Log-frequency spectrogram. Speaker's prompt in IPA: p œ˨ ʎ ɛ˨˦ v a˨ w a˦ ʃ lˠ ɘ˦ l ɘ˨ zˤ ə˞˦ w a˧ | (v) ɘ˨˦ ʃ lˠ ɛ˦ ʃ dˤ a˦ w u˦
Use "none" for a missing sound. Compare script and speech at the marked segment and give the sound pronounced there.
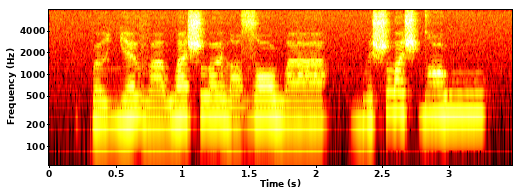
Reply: b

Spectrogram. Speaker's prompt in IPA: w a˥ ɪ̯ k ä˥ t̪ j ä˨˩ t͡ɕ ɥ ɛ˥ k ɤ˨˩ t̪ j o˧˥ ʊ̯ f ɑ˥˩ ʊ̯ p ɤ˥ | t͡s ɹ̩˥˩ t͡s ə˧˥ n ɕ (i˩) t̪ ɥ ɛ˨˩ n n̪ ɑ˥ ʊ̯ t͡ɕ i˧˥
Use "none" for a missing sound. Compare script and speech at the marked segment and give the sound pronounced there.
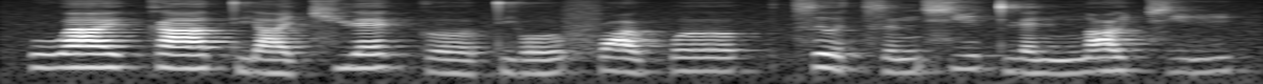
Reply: i˥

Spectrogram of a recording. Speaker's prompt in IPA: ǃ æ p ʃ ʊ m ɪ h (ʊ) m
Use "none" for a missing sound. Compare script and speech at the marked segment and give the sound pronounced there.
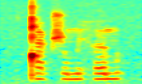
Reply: ə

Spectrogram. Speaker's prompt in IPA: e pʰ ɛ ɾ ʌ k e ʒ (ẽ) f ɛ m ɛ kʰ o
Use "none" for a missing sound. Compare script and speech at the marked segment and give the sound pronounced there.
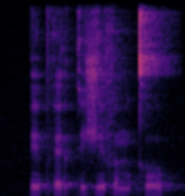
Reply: e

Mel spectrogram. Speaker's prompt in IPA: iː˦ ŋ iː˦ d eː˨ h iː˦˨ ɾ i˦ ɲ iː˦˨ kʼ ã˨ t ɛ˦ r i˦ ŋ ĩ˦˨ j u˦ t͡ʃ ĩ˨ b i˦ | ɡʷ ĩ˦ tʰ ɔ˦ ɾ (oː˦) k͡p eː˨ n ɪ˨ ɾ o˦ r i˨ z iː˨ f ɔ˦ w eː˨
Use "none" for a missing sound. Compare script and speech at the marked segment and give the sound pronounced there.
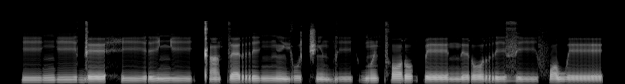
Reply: o˦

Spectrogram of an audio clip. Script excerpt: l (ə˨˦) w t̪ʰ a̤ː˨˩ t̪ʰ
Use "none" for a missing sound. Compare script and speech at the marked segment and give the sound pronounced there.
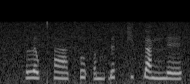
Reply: ə˨˦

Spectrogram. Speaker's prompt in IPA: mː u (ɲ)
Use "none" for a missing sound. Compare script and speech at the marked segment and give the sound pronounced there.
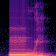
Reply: j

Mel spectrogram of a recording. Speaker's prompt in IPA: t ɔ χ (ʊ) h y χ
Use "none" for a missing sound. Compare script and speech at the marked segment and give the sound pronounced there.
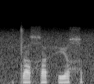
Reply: ʊ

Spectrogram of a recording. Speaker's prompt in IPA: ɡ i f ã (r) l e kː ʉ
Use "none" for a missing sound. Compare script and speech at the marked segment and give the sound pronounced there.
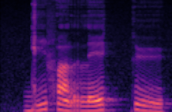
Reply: r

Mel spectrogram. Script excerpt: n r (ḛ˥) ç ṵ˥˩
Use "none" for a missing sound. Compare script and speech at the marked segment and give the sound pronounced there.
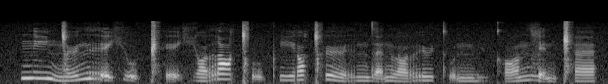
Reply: ḛ˥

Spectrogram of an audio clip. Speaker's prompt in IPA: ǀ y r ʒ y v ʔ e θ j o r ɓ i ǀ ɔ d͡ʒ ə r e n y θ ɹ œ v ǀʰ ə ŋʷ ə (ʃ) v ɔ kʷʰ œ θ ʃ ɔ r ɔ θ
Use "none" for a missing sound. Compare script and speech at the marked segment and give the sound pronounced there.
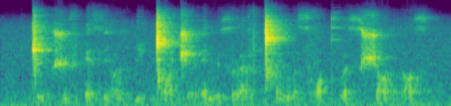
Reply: θ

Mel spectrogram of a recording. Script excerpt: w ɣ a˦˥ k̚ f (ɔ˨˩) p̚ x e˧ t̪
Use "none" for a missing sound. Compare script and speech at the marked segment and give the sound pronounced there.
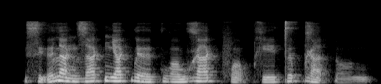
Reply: ɔ˨˩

